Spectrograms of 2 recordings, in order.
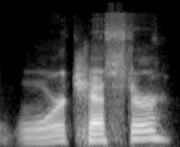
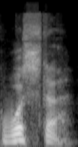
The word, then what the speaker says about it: Worcester: next one which is Worcester and I go Worchester I did that's what I said yeah and then she's like no it's Worcester W so I was like okay and I'm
